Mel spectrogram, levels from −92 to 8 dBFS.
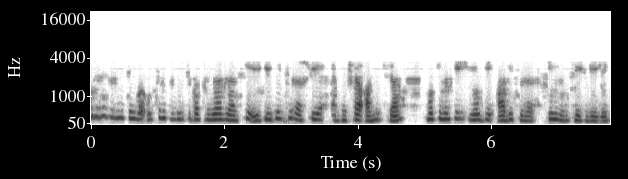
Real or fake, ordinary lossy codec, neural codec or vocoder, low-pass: fake; none; vocoder, 22.05 kHz, 80 mel bands, HiFi-GAN; 3.6 kHz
